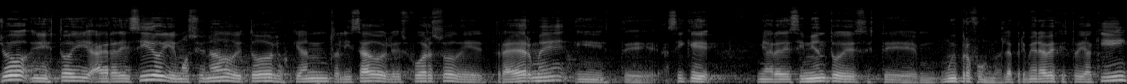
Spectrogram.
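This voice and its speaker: With an Argentine accent, a man speaks at medium pitch and a moderate pace with lively intonation and hardly any pauses, amid audible room echo and noticeable background noise. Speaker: professor. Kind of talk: lecture. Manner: many fillers (este, eh).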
